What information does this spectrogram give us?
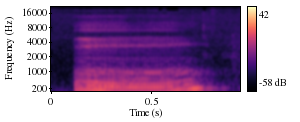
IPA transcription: ŋ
